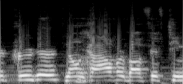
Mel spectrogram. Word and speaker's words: Krueger: Well, I commend you on pronouncing the last name right. It's Krueger.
